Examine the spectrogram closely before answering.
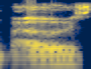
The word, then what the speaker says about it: Boese: If you go to my Pinterest, Bose, that last name is spelled Boese. It's German.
